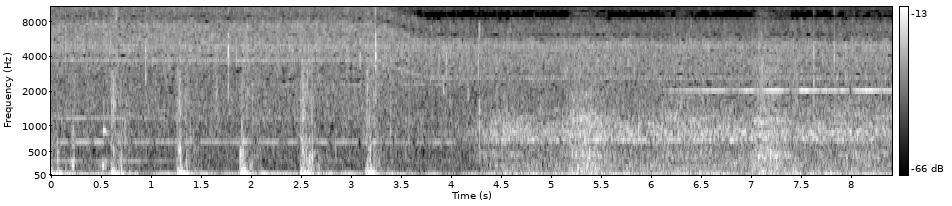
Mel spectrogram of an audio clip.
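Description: Rain patters steadily outdoors.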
